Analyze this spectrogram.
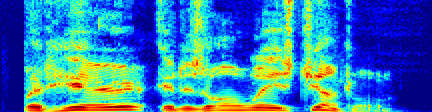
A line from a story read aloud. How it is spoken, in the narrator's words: the kindly man told her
